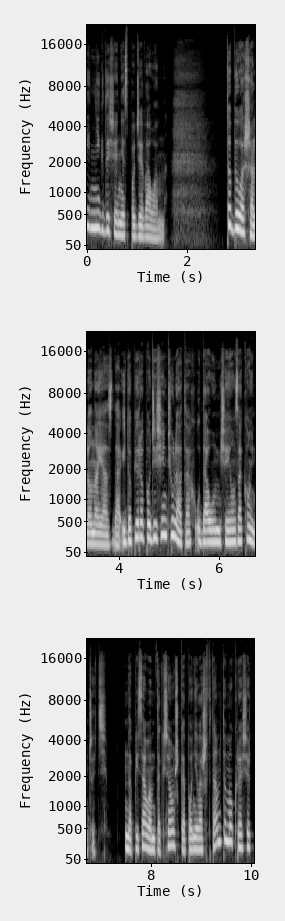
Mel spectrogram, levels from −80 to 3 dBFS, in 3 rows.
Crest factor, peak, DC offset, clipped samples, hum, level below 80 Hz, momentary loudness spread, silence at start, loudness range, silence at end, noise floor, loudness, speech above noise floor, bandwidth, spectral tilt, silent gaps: 14 dB; -2 dBFS; under 0.1%; under 0.1%; none; -52 dBFS; 9 LU; 0 s; 3 LU; 0.1 s; -54 dBFS; -16 LUFS; 38 dB; 18.5 kHz; -5.5 dB/octave; none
